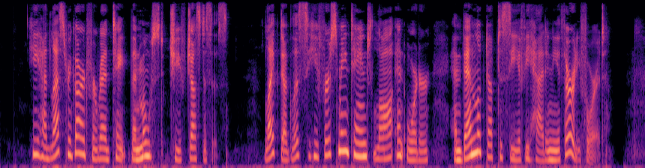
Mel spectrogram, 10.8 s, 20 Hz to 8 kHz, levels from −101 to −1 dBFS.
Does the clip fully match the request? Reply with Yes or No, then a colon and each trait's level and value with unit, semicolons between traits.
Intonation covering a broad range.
Yes: wide, 6.1 semitones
